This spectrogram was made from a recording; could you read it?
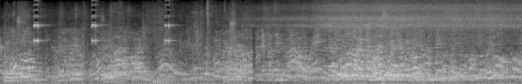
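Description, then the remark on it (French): A canteen card reader gives three short, high-pitched electronic beeps spaced a second or so apart as the first pupils scan their canteen cards, over steady crowd chatter that grows louder toward the end. “Et pendant que l'équipe fait ses derniers préparatifs, les premiers élèves sont déjà en train de biper leur carte de self, attendant patiemment ensuite le top départ du chef.”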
